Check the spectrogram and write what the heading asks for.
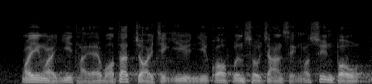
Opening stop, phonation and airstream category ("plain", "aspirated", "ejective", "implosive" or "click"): aspirated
